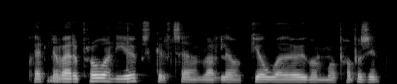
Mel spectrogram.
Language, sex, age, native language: Icelandic, male, 40-49, Icelandic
